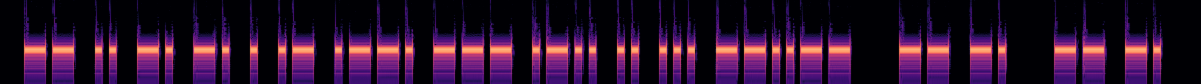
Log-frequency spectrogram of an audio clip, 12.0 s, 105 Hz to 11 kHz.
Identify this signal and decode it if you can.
Morse code, heard as a keyed tone, about 17 wpm, 700 Hz. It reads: MINNEAPOLIS, MN MN
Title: Practice QSO - Exchange 1 - Beginning - 17wpm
